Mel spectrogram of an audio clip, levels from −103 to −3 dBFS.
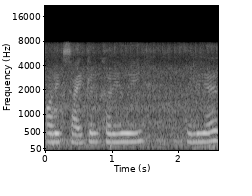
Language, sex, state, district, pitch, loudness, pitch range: Hindi, female, Uttar Pradesh, Ghazipur, 235 Hz, -34 LUFS, 235-240 Hz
